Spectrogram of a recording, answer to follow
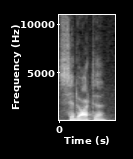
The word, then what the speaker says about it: Siddhartha: first a book called siddhartha some pronounce it siddharta by nobel prize winning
